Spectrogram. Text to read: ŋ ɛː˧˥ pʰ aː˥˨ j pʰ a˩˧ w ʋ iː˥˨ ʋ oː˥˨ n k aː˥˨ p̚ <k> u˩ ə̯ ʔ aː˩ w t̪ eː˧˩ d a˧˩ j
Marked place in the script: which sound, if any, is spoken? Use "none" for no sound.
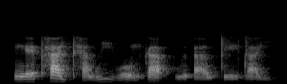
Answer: k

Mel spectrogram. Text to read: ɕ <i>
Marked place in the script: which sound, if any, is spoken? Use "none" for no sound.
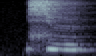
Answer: ɨ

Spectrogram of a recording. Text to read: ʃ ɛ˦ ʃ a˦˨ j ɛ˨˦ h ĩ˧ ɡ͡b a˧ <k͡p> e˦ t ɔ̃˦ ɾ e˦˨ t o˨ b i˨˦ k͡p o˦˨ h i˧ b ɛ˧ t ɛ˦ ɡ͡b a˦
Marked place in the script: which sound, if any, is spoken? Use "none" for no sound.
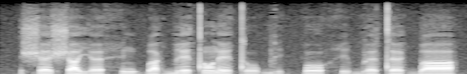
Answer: ɡ͡b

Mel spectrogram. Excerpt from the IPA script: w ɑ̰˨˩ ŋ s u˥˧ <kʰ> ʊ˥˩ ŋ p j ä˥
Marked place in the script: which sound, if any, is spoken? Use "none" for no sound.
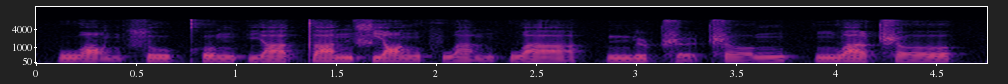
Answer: kʰ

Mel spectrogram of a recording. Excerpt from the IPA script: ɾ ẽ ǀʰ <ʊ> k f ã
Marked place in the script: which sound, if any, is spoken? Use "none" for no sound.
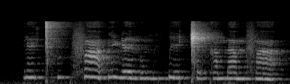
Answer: ɯ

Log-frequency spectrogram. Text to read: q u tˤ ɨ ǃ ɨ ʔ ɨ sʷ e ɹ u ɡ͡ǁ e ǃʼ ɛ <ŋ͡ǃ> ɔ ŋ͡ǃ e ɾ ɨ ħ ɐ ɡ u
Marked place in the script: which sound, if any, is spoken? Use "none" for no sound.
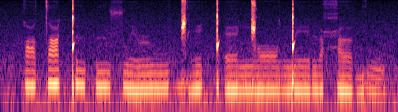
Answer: ŋ͡ǁ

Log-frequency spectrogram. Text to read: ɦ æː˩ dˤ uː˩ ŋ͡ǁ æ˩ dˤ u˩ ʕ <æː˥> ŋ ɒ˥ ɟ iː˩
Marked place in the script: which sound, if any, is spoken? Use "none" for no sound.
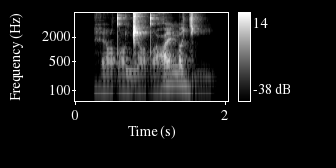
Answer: æ˥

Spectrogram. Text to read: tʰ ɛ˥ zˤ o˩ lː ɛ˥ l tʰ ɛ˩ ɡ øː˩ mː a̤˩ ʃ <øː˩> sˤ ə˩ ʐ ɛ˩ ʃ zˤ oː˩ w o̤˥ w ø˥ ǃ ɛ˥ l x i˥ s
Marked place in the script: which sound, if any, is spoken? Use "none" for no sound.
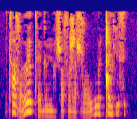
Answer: ø˩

